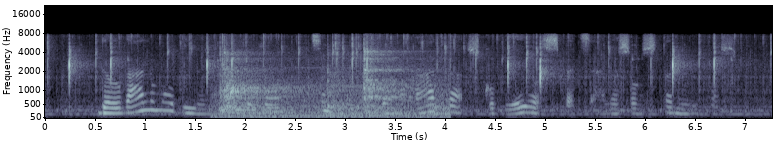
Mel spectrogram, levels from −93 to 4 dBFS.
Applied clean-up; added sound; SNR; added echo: none; Mechanisms + Frying (food); -4 dB; none.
